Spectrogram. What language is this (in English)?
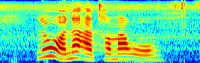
Northern Sotho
